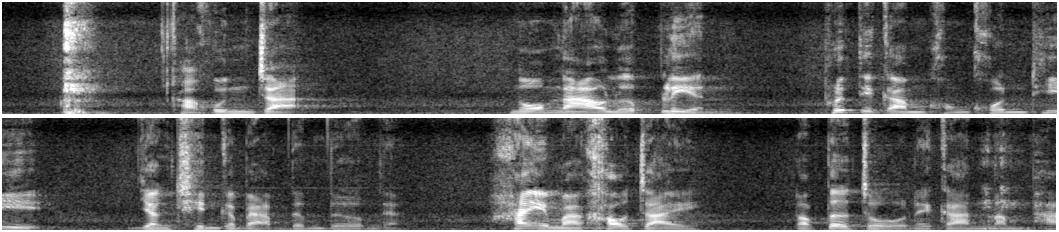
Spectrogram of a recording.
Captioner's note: clears throat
